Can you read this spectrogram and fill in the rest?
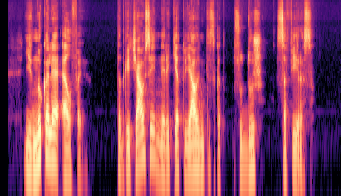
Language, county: Lithuanian, Vilnius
